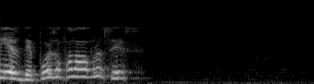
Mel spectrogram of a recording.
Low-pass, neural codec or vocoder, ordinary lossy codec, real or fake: 7.2 kHz; none; MP3, 24 kbps; real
